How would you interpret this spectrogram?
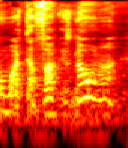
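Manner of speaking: high, baffled cry of confusion; waking up confused. Retold or imitated. Waking in hospital, high and baffled. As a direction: sound lost and startled as you come to. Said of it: "I'm, I'm like".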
